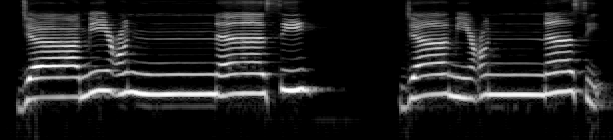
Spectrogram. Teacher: یہاں نون مشدد ہے، یہاں پر غنہ بھی ہوگا اور یہاں پر الف مدہ بھی ہو رہا ہے، خالی الف سے پہلے زبر ہے تو ہم اسے دو حرکت کی برابر کھینچے پڑھیں گے۔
